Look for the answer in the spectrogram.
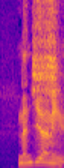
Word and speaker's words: Nanjiani: Nanjiani, eso, sí, que lo he dicho bien desde el principio.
